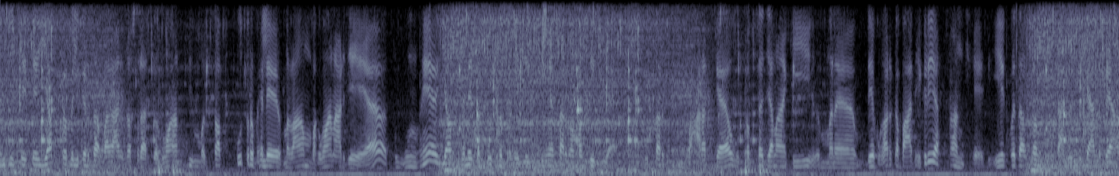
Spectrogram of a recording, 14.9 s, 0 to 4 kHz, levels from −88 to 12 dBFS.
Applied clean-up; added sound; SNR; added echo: none; Sink (filling or washing); 1 dB; none.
